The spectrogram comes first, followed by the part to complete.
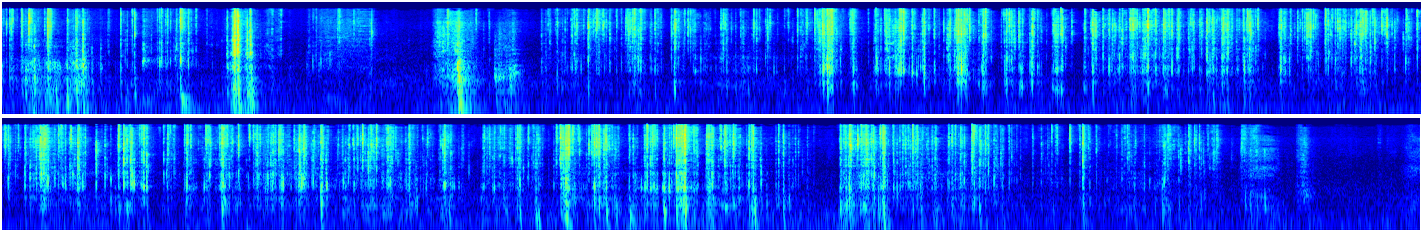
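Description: Cellophane wrapper on a stack of trading cards being torn open and crinkled by gloved hands, an irregular crackling with a few sharper snaps in the first seconds.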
